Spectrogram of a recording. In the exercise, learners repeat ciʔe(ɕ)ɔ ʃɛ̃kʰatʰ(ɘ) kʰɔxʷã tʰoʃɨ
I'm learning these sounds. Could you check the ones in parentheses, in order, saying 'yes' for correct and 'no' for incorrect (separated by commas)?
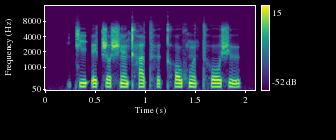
no, yes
